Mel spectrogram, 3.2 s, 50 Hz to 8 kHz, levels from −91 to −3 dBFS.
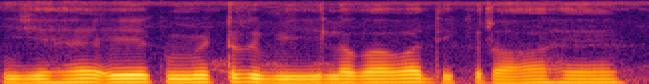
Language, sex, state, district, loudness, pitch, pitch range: Hindi, male, Uttar Pradesh, Saharanpur, -14 LUFS, 120 Hz, 115-125 Hz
